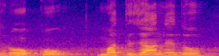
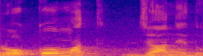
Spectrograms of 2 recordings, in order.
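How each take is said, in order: First: "रोको" alone, then "मत जाने दो" run together; pause after रोको. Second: "रोको मत" run together, break, then "जाने दो"; pause after मत. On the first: Teacher contrasting both meanings, stopping sense with break after "रोको". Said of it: "एक तरफ रोकने की बात". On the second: Teacher contrasting both meanings, letting-go sense with break after "मत". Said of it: "दोनों का सेंटेंस का भाव अलग". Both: Shown as a demonstration.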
